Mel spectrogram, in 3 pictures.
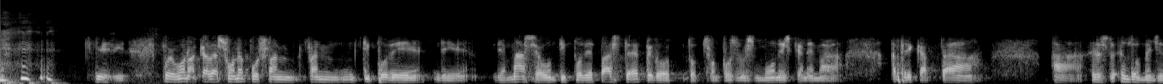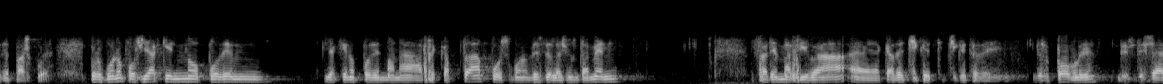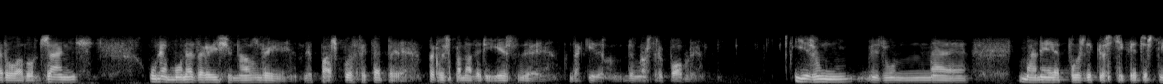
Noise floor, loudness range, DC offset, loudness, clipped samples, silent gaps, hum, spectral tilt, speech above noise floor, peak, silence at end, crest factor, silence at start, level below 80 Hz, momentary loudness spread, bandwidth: -60 dBFS; 3 LU; under 0.1%; -23 LUFS; under 0.1%; none; none; -7.5 dB/octave; 37 dB; -6 dBFS; 0 s; 18 dB; 0 s; -54 dBFS; 12 LU; 7.4 kHz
